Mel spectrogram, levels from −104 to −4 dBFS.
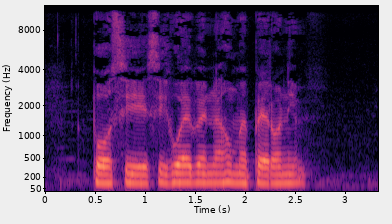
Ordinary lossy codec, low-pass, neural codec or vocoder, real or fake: MP3, 96 kbps; 10.8 kHz; none; real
